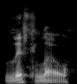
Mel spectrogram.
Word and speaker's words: Lithgow: Wizard man for two says, "Guys, Lithgow is pronounced Lithlo."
